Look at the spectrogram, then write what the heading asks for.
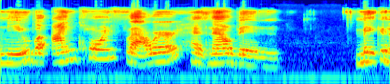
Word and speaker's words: einkorn: It's not new, but einkorn flour has now been making its way on TikTok and social media. It's a healthier flour substitute for all-purpose flour. Have you seen that einkorn?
